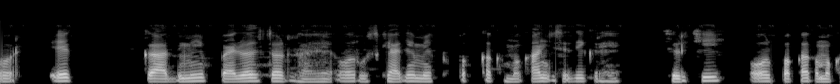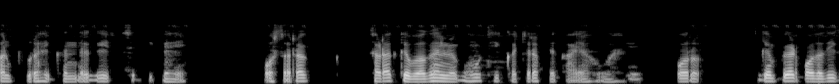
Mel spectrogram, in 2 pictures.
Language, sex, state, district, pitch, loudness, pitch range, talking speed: Hindi, male, Chhattisgarh, Balrampur, 145 Hz, -20 LUFS, 135-150 Hz, 145 wpm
